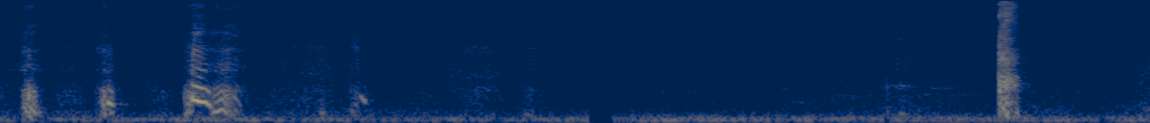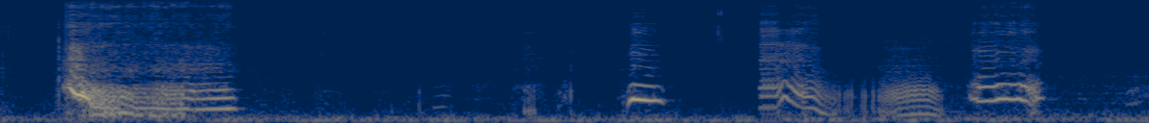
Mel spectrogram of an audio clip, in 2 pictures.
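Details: Soft scattered squeaks, grunts and brief cooing cries from a newborn baby boy over quiet room noise; normal newborn vocalizations.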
